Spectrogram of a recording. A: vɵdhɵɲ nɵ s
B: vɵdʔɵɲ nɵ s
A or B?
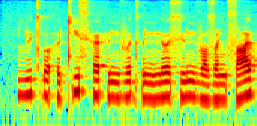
B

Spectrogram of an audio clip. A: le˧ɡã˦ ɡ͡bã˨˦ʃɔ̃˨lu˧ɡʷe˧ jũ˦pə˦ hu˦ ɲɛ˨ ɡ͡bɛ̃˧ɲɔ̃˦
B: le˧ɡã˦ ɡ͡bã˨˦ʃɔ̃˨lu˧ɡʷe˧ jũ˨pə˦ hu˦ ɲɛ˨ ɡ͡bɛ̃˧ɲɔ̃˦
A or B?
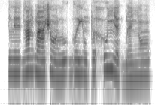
B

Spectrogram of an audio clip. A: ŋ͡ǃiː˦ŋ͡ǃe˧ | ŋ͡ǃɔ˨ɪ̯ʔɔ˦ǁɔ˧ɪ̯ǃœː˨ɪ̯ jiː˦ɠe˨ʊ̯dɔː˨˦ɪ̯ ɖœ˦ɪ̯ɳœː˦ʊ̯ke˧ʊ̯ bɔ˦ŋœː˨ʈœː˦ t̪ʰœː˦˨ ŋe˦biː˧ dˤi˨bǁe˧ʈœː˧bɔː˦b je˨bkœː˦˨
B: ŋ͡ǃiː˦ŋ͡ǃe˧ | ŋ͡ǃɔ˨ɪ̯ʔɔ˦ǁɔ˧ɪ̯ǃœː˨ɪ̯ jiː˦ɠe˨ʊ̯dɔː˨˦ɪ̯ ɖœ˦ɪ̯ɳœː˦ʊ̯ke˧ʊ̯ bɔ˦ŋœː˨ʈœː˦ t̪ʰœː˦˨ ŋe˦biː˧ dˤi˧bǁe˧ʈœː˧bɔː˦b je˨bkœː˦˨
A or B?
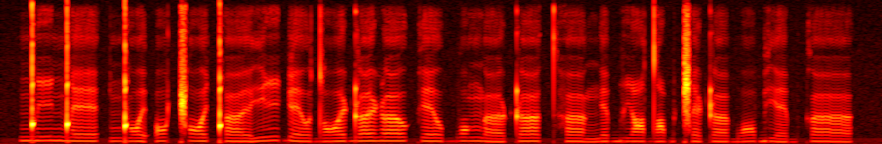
B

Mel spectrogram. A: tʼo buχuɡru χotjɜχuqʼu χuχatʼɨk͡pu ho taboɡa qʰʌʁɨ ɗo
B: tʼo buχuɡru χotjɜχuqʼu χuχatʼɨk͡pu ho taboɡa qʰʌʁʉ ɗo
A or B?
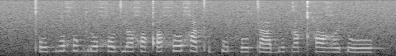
A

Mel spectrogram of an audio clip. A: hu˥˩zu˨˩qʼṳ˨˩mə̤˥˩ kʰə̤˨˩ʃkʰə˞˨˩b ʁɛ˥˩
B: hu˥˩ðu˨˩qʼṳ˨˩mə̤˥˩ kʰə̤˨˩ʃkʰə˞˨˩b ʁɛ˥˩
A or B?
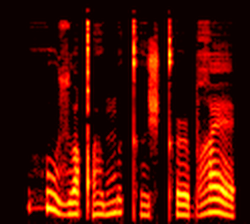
A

